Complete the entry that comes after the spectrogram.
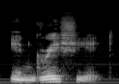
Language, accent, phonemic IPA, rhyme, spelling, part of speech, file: English, US, /ɪnˈɡɹeɪ.ʃi.eɪt/, -eɪʃieɪt, ingratiate, verb, En-us-ingratiate.ogg
- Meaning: 1. To bring oneself into favour with someone by flattering or trying to please them; to insinuate oneself; to worm one's way in 2. To recommend; to render easy or agreeable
